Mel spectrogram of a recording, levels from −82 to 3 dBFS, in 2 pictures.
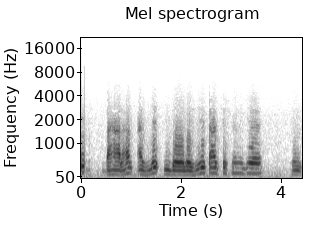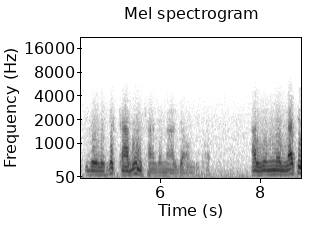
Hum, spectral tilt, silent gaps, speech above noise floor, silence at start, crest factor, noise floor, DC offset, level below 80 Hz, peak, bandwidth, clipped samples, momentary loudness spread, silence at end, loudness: none; -10 dB/octave; none; 31 dB; 0 s; 18 dB; -51 dBFS; 0.2%; -54 dBFS; -4 dBFS; 5 kHz; under 0.1%; 15 LU; 0 s; -21 LUFS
